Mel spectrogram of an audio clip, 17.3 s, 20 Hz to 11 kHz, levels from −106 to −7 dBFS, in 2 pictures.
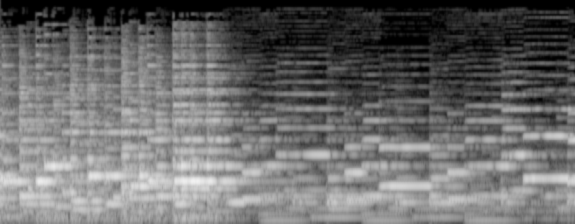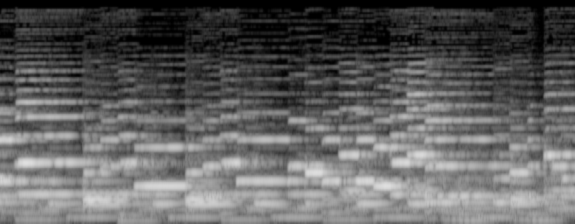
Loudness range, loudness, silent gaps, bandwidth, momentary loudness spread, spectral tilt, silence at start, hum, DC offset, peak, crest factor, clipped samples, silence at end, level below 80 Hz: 9 LU; -25 LUFS; none; 9.4 kHz; 12 LU; -5 dB/octave; 0 s; none; under 0.1%; -6 dBFS; 18 dB; under 0.1%; 0 s; -58 dBFS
